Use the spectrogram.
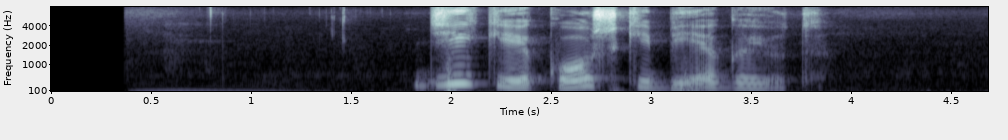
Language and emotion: Russian, sad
